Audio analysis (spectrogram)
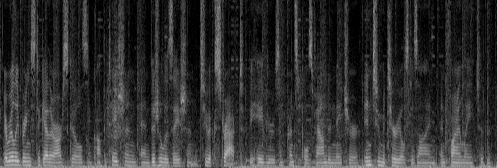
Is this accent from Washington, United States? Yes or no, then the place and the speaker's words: yes; Seattle, Washington, United States; now in Ithaca, United States; I'm from Seattle originally, so it's nice to be around the water again.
